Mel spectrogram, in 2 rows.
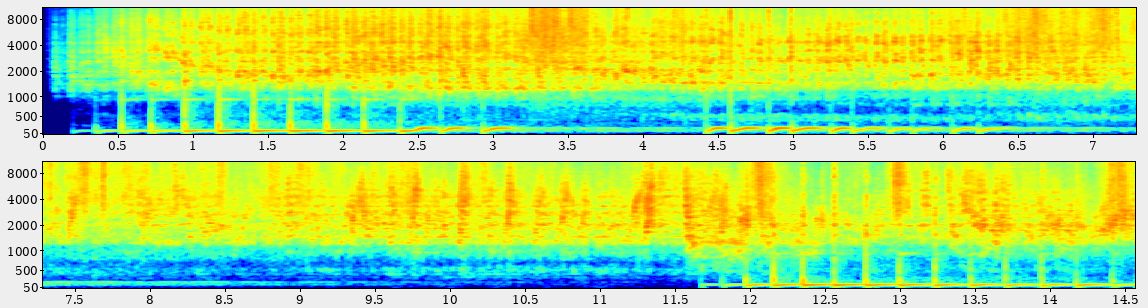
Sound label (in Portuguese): Trombetas; Civ5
